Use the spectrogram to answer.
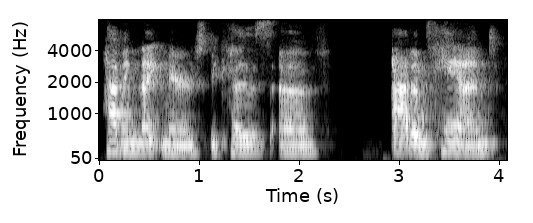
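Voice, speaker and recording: A woman's voice: lowish voice, little pitch movement, slow, pushed and bright. A middle-aged woman reminiscing casually as an interview guest, informal and rambling. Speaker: guest, daughter of an interviewed actor. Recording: roomy, echoey sound.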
